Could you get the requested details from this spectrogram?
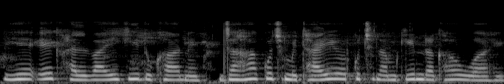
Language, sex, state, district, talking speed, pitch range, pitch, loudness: Hindi, female, Chhattisgarh, Bilaspur, 180 wpm, 210-240 Hz, 225 Hz, -26 LUFS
